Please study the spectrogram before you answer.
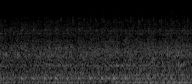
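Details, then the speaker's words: BMW R1150GS boxer after valve-train work and valve cover reinstallation to fix left-cylinder RPM-dependent ticking: quiet, even idle with a soft steady beat and no ticking from the left side; normal. "And our left side now sounds pretty normal."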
